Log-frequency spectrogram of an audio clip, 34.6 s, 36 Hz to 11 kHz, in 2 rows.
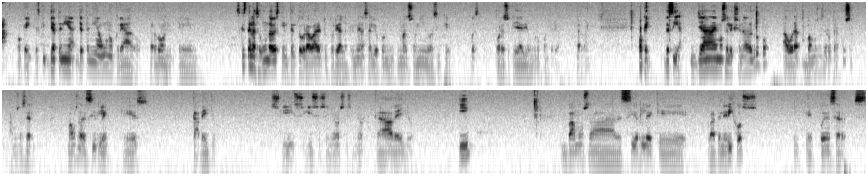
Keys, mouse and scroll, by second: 0.2-1.0 scroll up 2, 1.2-1.7 scroll down 2, 1.7-2.1 scroll down 2, 2.3-4.4 scroll up 2, 11.0 shift+middle click, 13.6 shift+middle click, 16.5-18.3 scroll up 8, 18.9 click, 20.2 click, 21.8-22.1 scroll down 1, 22.3-26.3 middle drag, 26.4-27.8 shift+middle drag, 27.8-28.5 shift+scroll down 1, 29.4 click, 31.8 click.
